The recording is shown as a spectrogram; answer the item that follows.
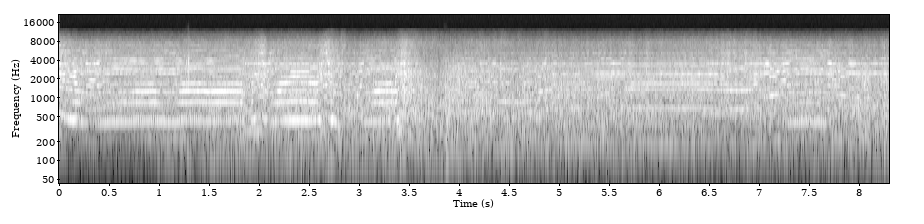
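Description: Jet ski engine running at speed. Its pitch drops just after the start, wavers around the middle and rises and falls again near the end. Water rushes and sprays against the hull throughout.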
